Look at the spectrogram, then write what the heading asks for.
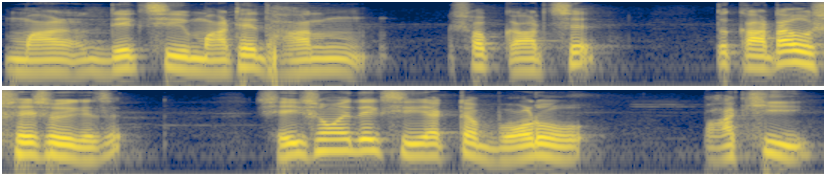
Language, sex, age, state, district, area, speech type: Bengali, male, 30-45, West Bengal, Uttar Dinajpur, urban, spontaneous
